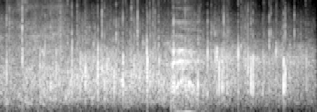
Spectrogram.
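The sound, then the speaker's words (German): An audience applauds steadily for about four seconds, a dense, even patter of many hands clapping at moderate volume, with a brief voice faintly audible partway through. “Sehr gut, niemand gratuliert euch oder klatscht, das ist erstaunlich.”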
